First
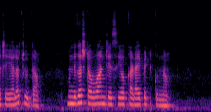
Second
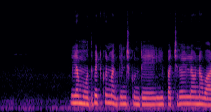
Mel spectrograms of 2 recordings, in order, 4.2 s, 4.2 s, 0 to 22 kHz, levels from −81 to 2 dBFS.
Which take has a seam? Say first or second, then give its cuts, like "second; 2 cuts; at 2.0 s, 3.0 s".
first; 1 cut; at 2.4 s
